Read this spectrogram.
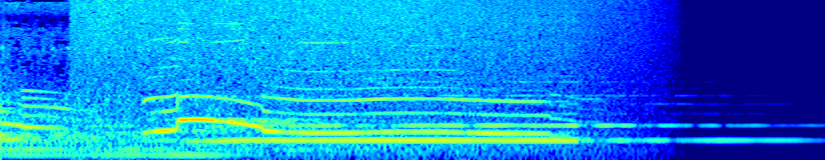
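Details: A gray wolf (Canis lupus) gives a long, sustained howl that slides upward, then holds steady over a soft musical drone.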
